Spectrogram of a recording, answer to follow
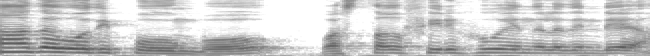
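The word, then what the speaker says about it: واستغفره: ഇനി അവിടെ പാരായണം നിർത്തുകയാണെങ്കിലോ, പാരായണം നിർത്തുകയാണെങ്കിൽ ആ ഹാഇന് വസ്തഗ്ഫിർഹു എന്നുള്ളതിൻ്റെ അവസാനത്തെ ഹാഇന് സുക്കൂൻ ഇട്ടിട്ട് നിർത്തുക. അപ്പോൾ വസ്തഗ്ഫിർ, ആ ഹ് എന്നുള്ളത് ചെറുതായിട്ടേ കേൾക്കുള്ളൂ, വസ്തഗ്ഫിർ എന്ന രൂപത്തിൽ.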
